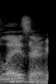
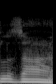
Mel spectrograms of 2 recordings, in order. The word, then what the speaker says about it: Lazar: He's the guy that talked about Lazar, but it's spelled laser, and he's like a cop with a laser gun. – Yeah. No, it's not laser, it's Lazar.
